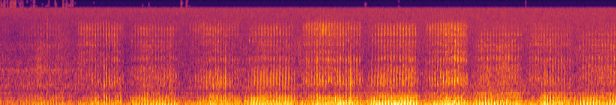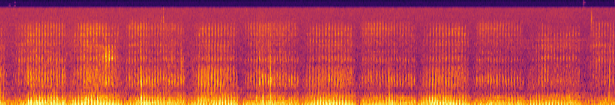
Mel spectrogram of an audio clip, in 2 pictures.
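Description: A cat purrs steadily, a low rumbling drone pulsing in regular cycles with each breath in and out, continuous and fairly loud with no voices.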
